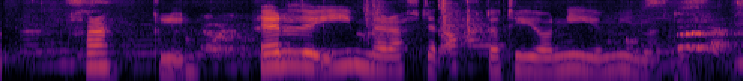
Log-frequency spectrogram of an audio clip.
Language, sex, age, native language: Icelandic, male, 11, Icelandic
